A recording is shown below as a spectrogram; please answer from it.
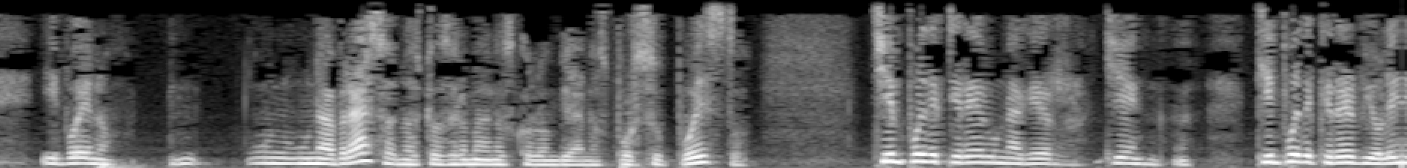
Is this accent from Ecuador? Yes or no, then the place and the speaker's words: yes; Ecuador; Bueno, nosotros como latinoamericanos, como ecuatorianos, pues queremos la paz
